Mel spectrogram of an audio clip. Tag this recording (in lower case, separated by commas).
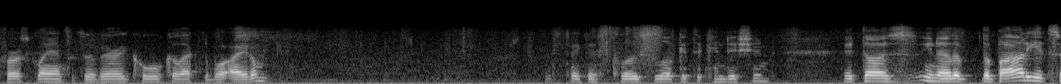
speech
